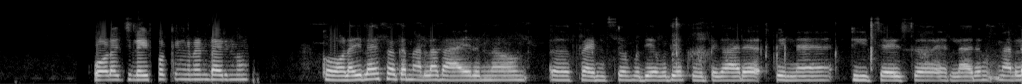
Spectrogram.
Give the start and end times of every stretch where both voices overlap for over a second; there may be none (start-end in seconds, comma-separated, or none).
none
